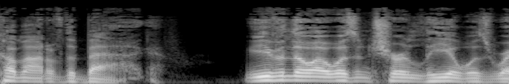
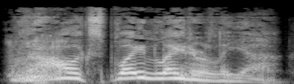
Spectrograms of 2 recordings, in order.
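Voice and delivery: growled; 5 semitones higher, 5 dB louder than usual. Acted. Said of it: "I growled over my shoulder".

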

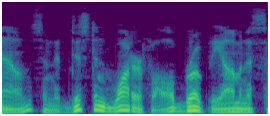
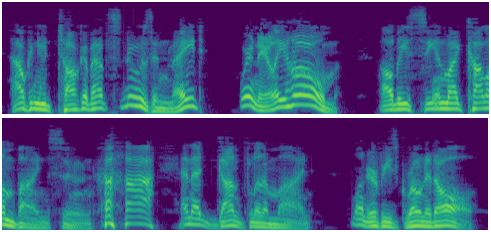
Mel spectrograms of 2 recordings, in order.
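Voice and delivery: cheerful, high and eager; bubbling over about going home; excited; 6 semitones higher than usual. Acted.

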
